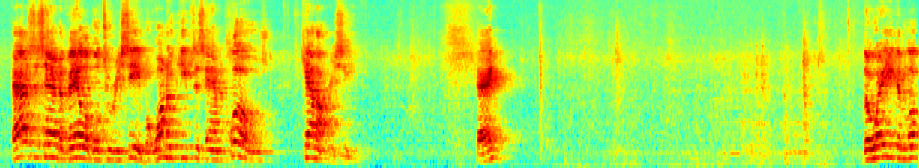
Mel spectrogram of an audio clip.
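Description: A middle-aged man speaks with animation through a microphone in a large room, pausing now and then.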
